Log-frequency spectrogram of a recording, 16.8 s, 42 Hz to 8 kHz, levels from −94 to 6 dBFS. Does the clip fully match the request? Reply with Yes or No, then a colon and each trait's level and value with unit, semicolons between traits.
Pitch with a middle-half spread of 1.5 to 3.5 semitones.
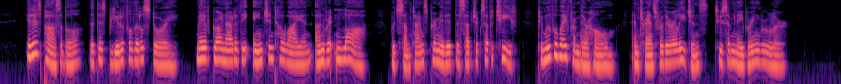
No: average, 4.2 semitones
